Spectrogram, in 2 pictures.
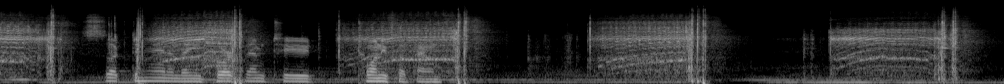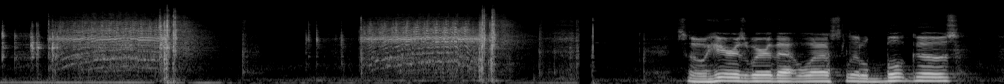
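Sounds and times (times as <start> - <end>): power driver running: 0.0 - 12.2, 13.6 - 15.5.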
